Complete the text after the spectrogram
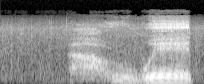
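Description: Steady rain hisses softly throughout in hot, muggy, tropical-feeling weather, a fine continuous patter, while a voice briefly rises over it near the end.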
